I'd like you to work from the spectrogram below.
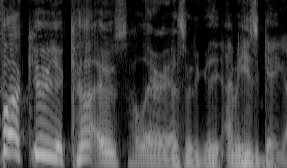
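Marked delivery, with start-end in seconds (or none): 0.0-1.0 very high, shrill, loud, full-throated screaming outburst. Retelling how a man at an open mic reacted: imitating someone screaming. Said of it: "He's just screaming".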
